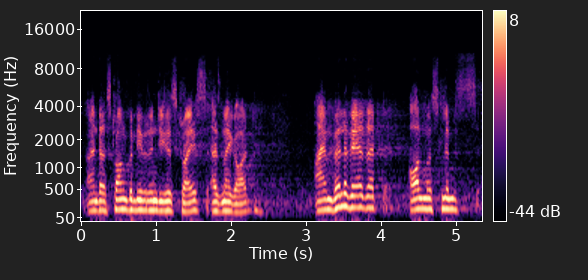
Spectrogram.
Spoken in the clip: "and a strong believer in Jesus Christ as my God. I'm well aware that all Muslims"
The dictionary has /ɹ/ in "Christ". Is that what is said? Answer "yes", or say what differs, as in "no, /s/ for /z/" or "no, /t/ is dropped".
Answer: yes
